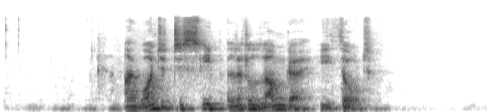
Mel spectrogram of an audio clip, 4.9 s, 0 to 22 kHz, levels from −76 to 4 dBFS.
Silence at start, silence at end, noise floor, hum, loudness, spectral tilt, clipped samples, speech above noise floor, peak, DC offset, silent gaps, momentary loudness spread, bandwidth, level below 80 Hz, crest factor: 0.6 s; 1.1 s; -72 dBFS; none; -16 LUFS; -4.5 dB/octave; under 0.1%; 56 dB; -2 dBFS; under 0.1%; none; 11 LU; 12 kHz; -50 dBFS; 16 dB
